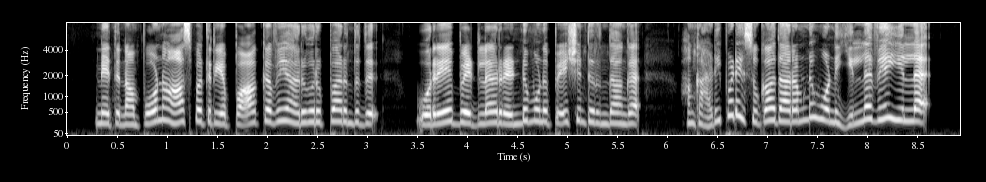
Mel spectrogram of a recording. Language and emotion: Tamil, disgusted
